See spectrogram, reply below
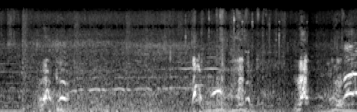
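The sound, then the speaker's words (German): Several Portuguese water dogs bark in short, scattered bursts, a few sharp yips among them, over a steady outdoor background hiss, on a sandy beach by the sea on the Algarve coast of Portugal on a warm, rainy autumn day. The barks arrive irregularly. “sausen die Hunde raus, rennen über den Sand und tauchen Sekunden später ins Meerwasser ein.”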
